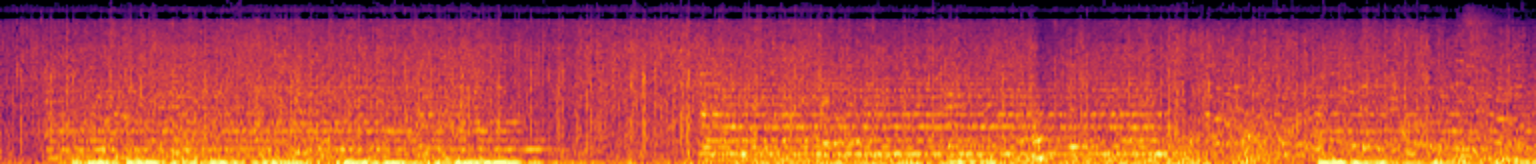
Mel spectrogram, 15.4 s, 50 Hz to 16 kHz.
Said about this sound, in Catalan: comença a ploure a bots i a barrals aquí a Territori 17, però ho fa no pas de forma real ni presencial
